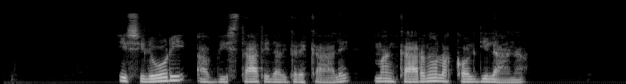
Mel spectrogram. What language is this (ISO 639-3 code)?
ita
